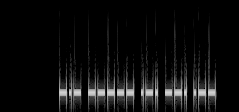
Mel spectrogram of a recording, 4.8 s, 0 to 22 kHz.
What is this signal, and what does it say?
Morse code, heard as a keyed tone, about 25 wpm, 700 Hz. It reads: K0RGW
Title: USA Call Signs - 5 Characters - 3x Character Spacing - 25wpm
